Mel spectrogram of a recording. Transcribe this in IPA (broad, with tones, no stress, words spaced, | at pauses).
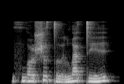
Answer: xwɔ˧˥ʂɤ˥˩t̪ɤ̰˨˩ lwä˥˩ t̪e˧˥ɪ̯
